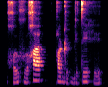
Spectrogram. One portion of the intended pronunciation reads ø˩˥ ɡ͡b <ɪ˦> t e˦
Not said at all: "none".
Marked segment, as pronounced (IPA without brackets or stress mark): ɪ˨˩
